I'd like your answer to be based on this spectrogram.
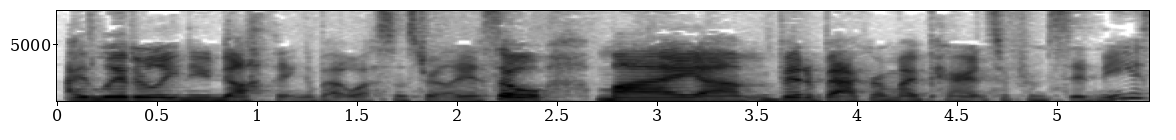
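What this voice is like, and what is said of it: Non-Australian, Canadian accent. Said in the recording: “you don't necessarily have an Aussie accent ... you came here in 2014 from Vancouver in Canada”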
